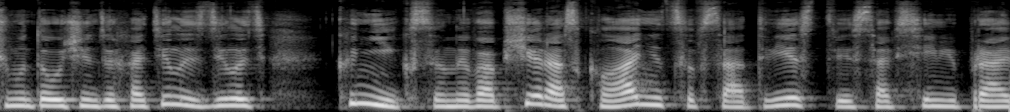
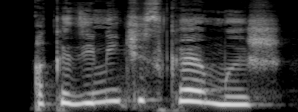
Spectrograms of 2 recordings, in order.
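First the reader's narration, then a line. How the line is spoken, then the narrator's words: Timid. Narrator (Russian): робко представилась я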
